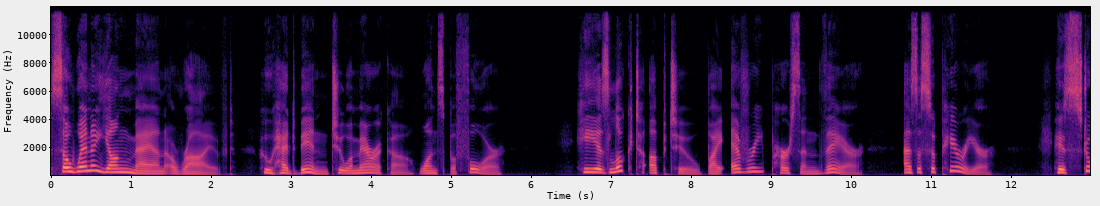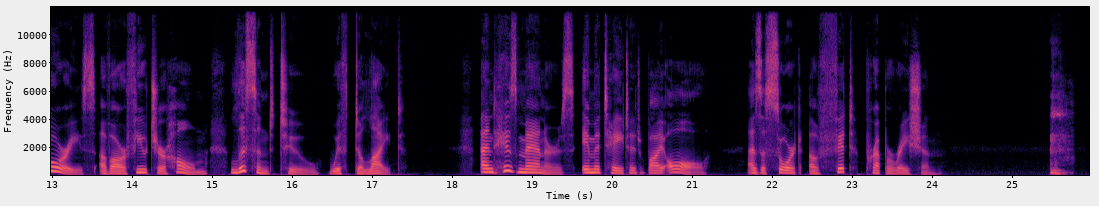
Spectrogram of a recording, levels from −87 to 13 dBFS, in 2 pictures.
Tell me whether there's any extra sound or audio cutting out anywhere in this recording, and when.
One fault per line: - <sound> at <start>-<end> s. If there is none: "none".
- throat clearing at 25.5-25.8 s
